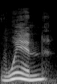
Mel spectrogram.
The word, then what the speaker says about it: Nguyen: when you pronounce it you have the n and the g silent so you really just pronouncing the u n uh there you go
